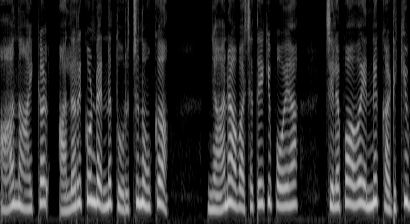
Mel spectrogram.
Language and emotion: Malayalam, fearful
